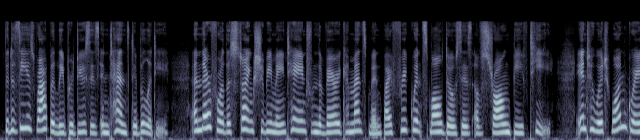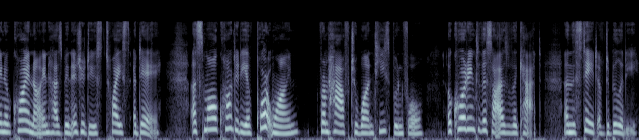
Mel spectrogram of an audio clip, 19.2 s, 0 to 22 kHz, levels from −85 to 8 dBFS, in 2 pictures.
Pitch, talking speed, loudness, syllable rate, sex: 240 Hz, 190 wpm, -19 LUFS, 5.7 syllables/s, female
